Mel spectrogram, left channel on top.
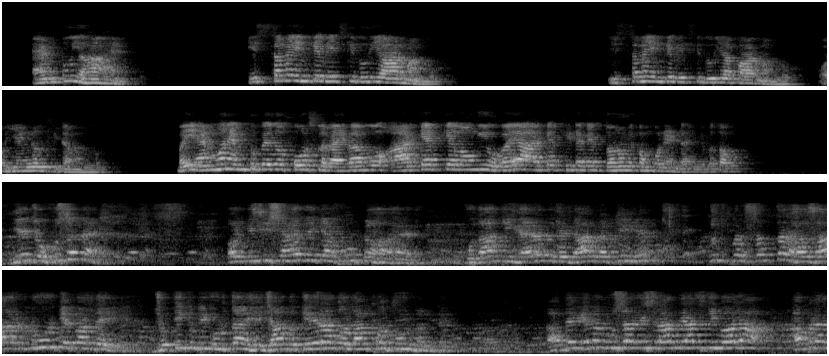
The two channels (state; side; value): different; both; correlation 0.00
